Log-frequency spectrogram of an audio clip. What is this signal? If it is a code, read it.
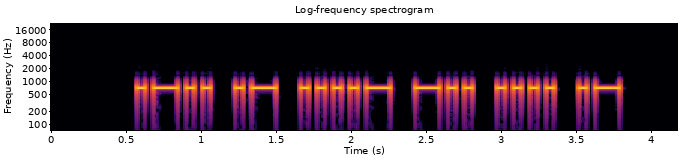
Morse code, heard as a keyed tone, about 22 wpm, 700 Hz. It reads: LA4DHA
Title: DXCC-100 Call Signs - 6 Characters - Repeated 3x - 22wpm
